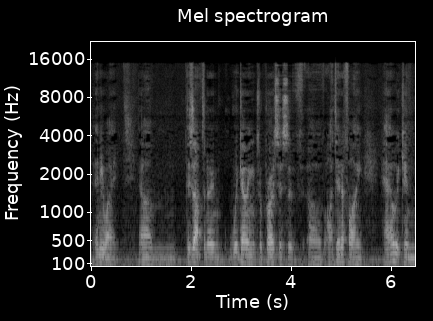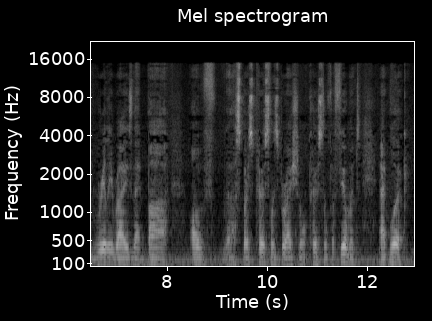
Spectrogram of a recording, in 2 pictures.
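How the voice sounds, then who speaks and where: This thirtysomething coach speaks at a normal speed in a lowish, mellow voice with fairly even intonation, and a little hiss or hum is audible. He's filming a casual vlog on a phone at arm's length in an office meeting room, earnest but full of fillers and restarts.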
